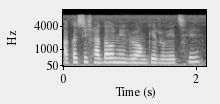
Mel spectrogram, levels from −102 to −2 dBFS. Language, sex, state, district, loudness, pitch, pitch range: Bengali, female, West Bengal, Alipurduar, -17 LUFS, 235 Hz, 215-255 Hz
